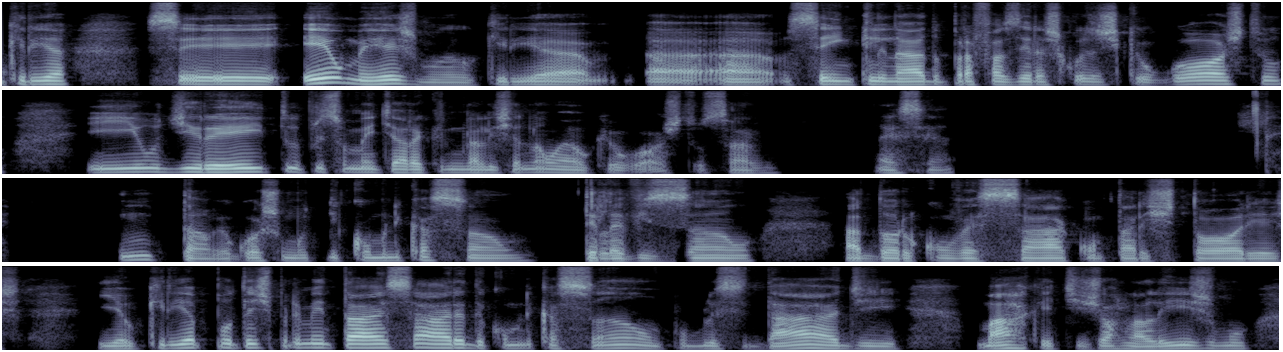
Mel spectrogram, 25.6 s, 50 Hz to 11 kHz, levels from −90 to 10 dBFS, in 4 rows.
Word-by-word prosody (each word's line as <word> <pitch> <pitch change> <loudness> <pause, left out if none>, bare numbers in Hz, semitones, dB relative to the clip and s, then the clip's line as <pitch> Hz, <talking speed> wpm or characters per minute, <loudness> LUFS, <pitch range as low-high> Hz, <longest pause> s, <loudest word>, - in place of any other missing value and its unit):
queria 130 -1 +1 0.4
ser 125 - +4
eu 185 +3 +10
mesmo, 135 - +2
eu 95 -1 -10
queria, - - -1 0.3
hã - - -1
hã, - - -13
ser 125 - +2
inclinado 115 -2 +1
pra 115 - 0
fazer 115 0 -2
as 110 - -1
coisas 110 -2 -1
que - - -16
eu 100 - -6
gosto. 135 +4 0 0.4
E 130 +3 0
o 145 -1 -1
direito, 135 +1 +4
e - - -3
principalmente 65 - -4
a - - +2
área 115 -2 0
criminalista, 115 -2 -5
não 120 - -5
é 110 - -4
o 105 - -7
que - - -17
eu - - -9
gosto, - - -9
sabe, 95 +1 -9 0.5
essa 105 0 -5
é - - -16
a 110 - -22 2.2
Então, 140 -10 -5
eu 95 - -9
gosto 110 +3 -3
muito 105 -1 -10
de - - -10
comunicação, 110 -2 -2 0.2
televisão, 105 +1 0 0.4
adoro 100 +1 -1
conversar, 105 0 +2
contar 100 0 -7
histórias, 95 0 -2 0.4
e 105 - -7
eu 110 0 -2
queria 135 +8 0
poder 150 0 -3
experimentar 145 -1 +4
essa 145 +2 +4
área 145 -1 +6
de 130 -2 -6
comunicação, 125 0 -1
publicidade, 110 +1 -1 0.4
marketing, - - 0
jornalismo, 110 +2 -4
115 Hz, 135 wpm, -23 LUFS, 105-130 Hz, 2.2 s, eu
